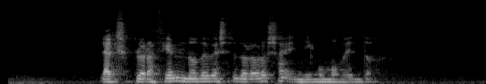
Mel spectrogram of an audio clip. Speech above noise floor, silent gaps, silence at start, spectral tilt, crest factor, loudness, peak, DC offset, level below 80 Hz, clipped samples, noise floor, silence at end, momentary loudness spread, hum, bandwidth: 33 dB; none; 0.1 s; -7 dB/octave; 20 dB; -30 LUFS; -12 dBFS; under 0.1%; -56 dBFS; under 0.1%; -61 dBFS; 1.1 s; 8 LU; none; 14.5 kHz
